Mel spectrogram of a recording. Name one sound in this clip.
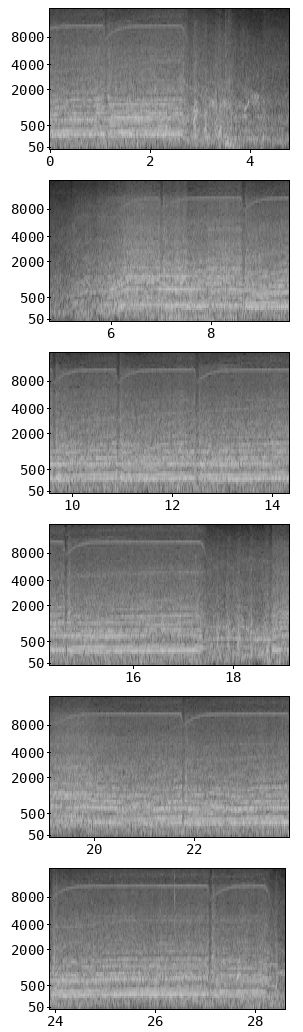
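A racing car engine screams at high revs, shifting up through the gears and dropping pitch when braking.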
